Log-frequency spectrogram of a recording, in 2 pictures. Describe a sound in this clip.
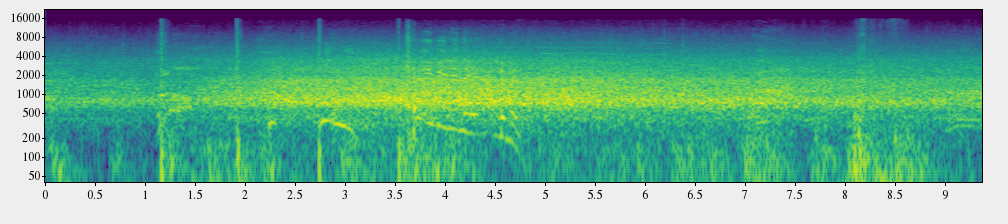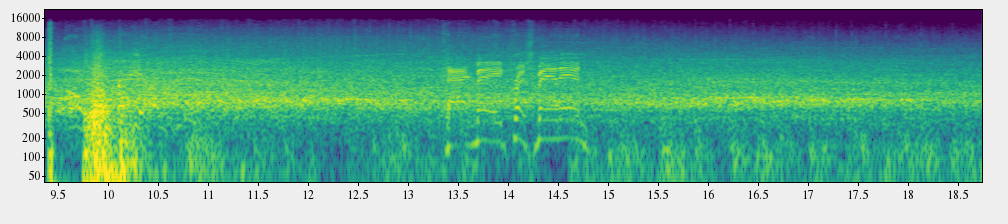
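A large crowd roars and cheers throughout.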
